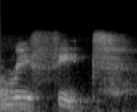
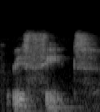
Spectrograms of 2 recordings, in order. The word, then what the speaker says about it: receipt: that yep you said it well the p is silent so receipt receipt receipt y thank yeah you'll notice if you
